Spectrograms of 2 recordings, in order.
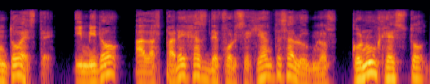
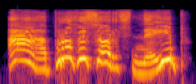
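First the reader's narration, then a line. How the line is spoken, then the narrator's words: Beaming exclamation. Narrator (Spanish): exclamó la profesora Umbridge, sonriendo de oreja a oreja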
